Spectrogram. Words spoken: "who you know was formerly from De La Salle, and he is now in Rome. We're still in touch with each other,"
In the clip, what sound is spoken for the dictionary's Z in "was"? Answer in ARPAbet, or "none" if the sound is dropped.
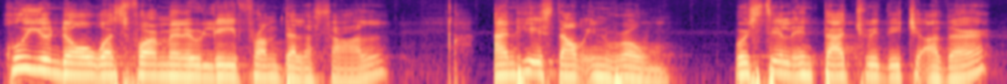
S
